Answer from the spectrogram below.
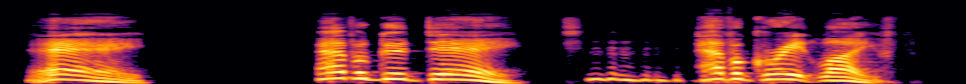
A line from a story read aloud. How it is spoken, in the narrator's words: this old man yells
